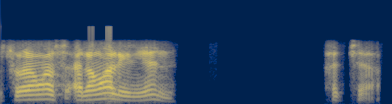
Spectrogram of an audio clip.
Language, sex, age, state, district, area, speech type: Sindhi, male, 60+, Maharashtra, Mumbai City, urban, conversation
